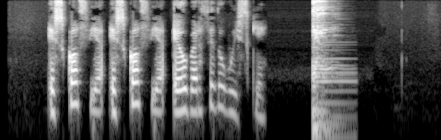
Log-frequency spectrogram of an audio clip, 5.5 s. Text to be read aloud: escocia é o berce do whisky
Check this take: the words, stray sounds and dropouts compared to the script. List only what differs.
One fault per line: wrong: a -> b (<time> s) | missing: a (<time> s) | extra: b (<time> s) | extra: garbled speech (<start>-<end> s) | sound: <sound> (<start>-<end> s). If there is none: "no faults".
extra: escocia (1.4 s)
sound: thud (3.9-4.5 s)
